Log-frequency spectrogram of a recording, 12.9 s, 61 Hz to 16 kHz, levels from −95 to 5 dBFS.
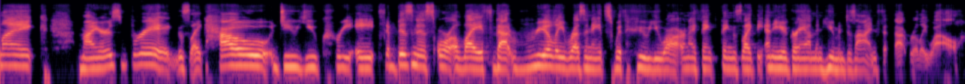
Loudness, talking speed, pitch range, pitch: -21 LUFS, 160 wpm, 175-205 Hz, 180 Hz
